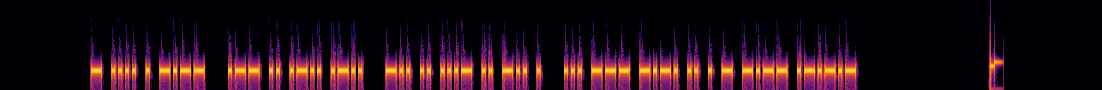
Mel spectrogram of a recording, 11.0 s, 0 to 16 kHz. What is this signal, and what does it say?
Morse code, heard as a keyed tone, about 36 wpm, 690 Hz. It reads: THEY WILL DIVIDE SOCIETY.
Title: Sentences from Top 1600 Words 35wpm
